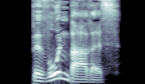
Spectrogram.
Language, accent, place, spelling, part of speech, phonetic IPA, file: German, Germany, Berlin, bewohnbares, adjective, [bəˈvoːnbaːʁəs], De-bewohnbares.ogg
- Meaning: strong/mixed nominative/accusative neuter singular of bewohnbar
